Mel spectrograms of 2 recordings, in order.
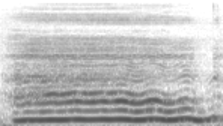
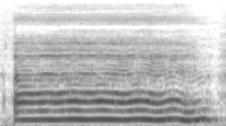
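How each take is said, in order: First: The word starts with a soft breathy onset. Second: The word starts with a soft breathy onset.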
